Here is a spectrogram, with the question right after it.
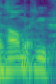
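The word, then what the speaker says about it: Helmcken: The British add an extra E, so it becomes Helmkin Falls. – Okay. – But proper North American pronunciation, in my view, is Helmkin Falls. – Helmkin Falls.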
